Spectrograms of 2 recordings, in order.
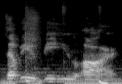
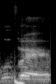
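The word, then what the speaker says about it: WBUR: what's it called uh w-b-u-r i say uber but people say they get to spell it out yeah you gotta spell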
